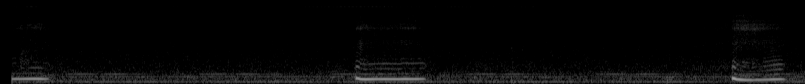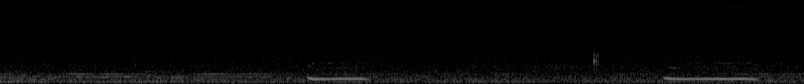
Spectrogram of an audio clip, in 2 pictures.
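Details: Dave the cat snoring while asleep indoors: five short, low, tonal snores, each about half a second long, spaced roughly every three to four seconds, over a steady electrical hum in a quiet room.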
